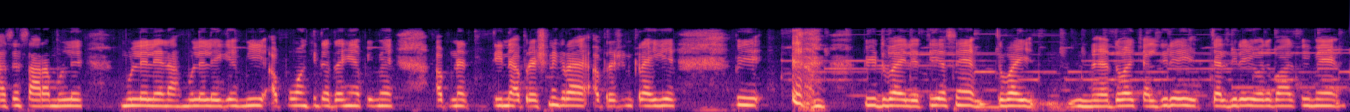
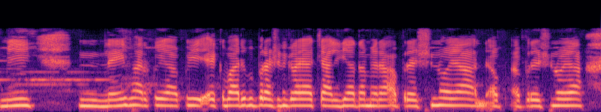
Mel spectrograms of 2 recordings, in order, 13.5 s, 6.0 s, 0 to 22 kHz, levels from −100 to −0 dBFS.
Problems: none marked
